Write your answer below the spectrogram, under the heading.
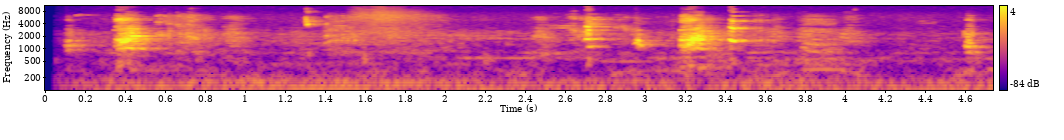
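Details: White guineafowl kept as pets give harsh, grating bursts of calling, repeated in ragged clusters.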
